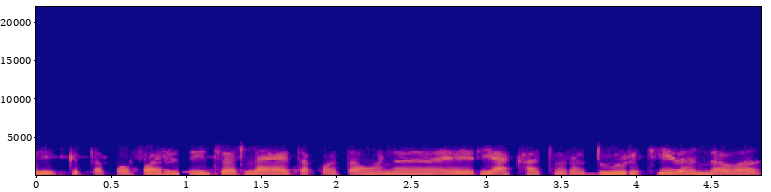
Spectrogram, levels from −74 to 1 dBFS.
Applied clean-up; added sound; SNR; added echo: none; none; none; none.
